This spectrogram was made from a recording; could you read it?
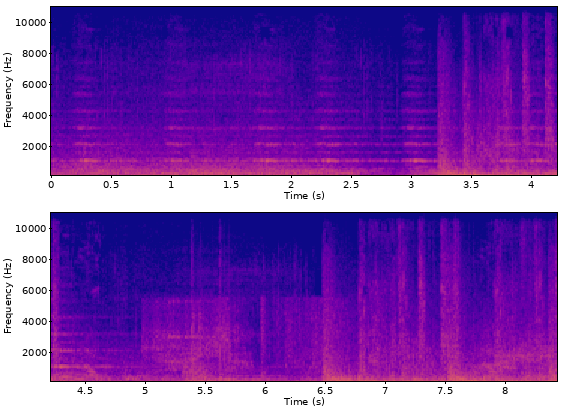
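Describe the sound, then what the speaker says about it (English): Rocket launcher shots and explosions in Quake, a sustained droning ambience giving way to repeated heavy blasts and crashing impacts. "Should I stop killing myself with this rocket launcher?"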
